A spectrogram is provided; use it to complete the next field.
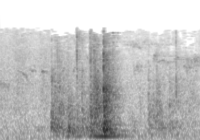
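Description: Glass-paned French windows are pushed open, with a rattle and scrape peaking in a solid clunk, followed by a couple of softer knocks as they settle. No one speaks.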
